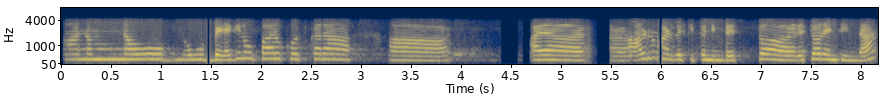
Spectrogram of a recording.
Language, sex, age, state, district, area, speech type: Kannada, female, 18-30, Karnataka, Tumkur, rural, conversation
